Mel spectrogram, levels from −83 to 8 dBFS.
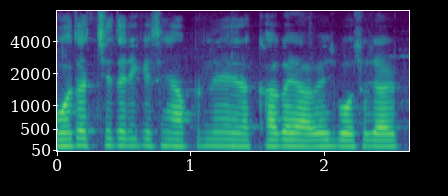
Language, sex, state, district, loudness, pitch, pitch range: Hindi, male, Haryana, Jhajjar, -18 LUFS, 140 Hz, 135-145 Hz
